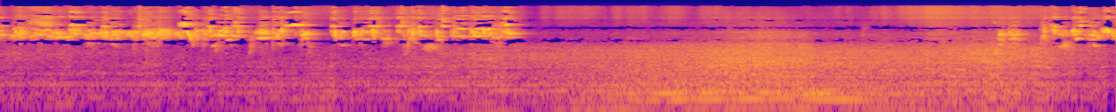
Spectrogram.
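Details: Pied European goldfinch singing a fast, high twittering song of jangling chirps and trills for about five seconds, then falling silent under a low, steady rumbling noise before a few last chirps return at the end.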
